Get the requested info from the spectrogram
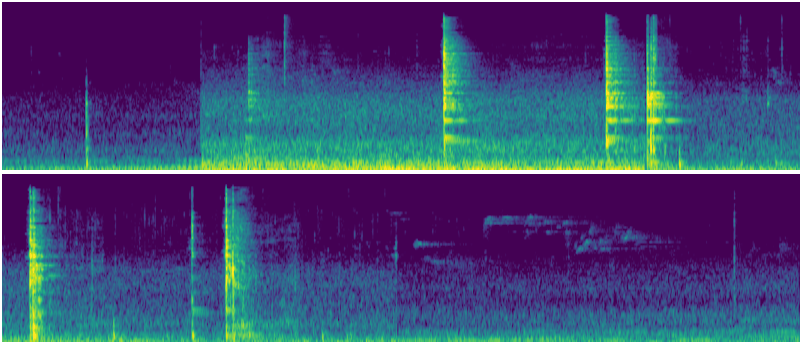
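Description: A metal spatula stirring lamb pieces and sliced onions in a large aluminium pot: a rustling, scraping stir starts about a second in, with about five sharp clinks of metal on the pot in the middle. It goes quieter near the end.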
